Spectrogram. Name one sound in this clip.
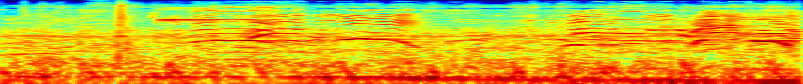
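Young women shout loudly in excitement.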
